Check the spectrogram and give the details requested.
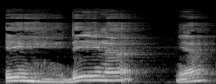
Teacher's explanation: di sini ha memiliki sifat rakhawa, dijalankan.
